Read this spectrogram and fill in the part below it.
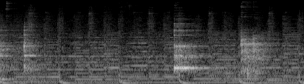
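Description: Scrambled egg tipped into a pan of fried rice and stirred, a spatula scraping and clinking against the pan in quick strokes over a low sizzle, with a few louder bursts of scraping.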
